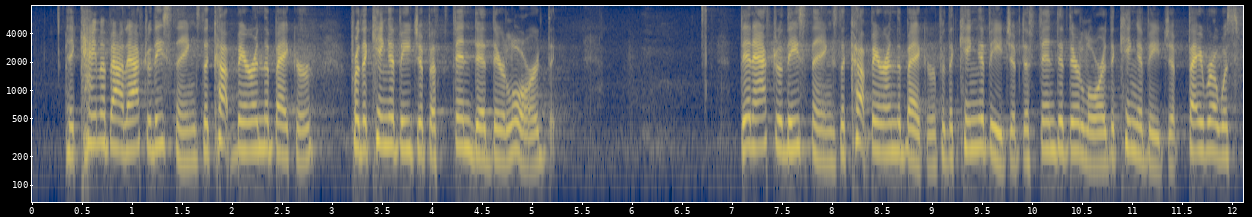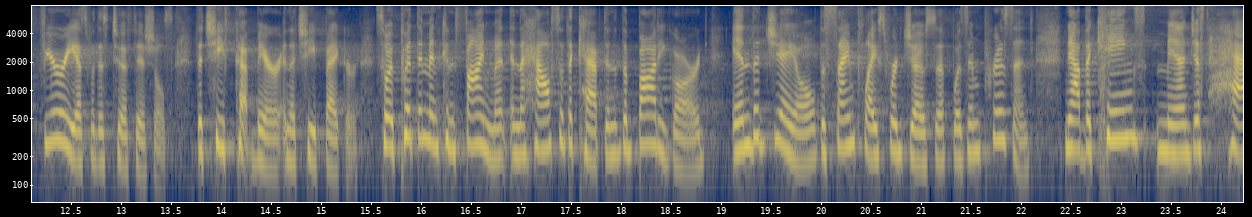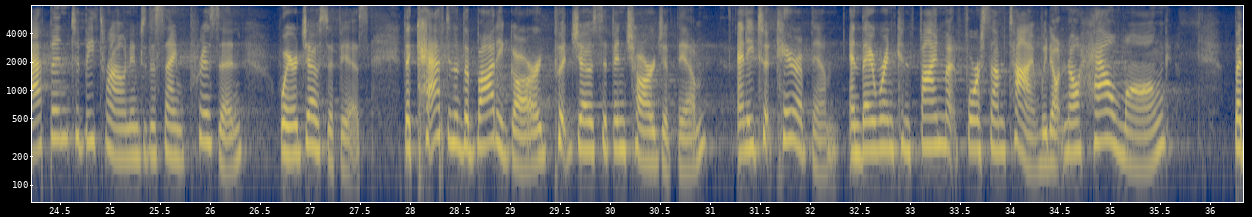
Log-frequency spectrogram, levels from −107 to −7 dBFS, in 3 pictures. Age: 50-69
